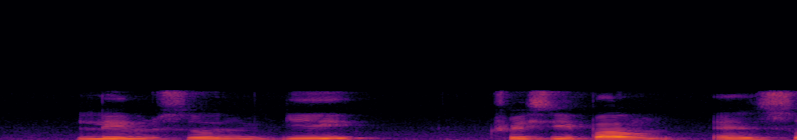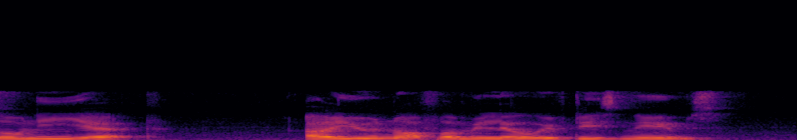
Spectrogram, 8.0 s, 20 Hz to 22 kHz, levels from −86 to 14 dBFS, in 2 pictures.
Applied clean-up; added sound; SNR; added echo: none; none; none; none.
